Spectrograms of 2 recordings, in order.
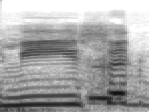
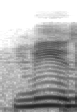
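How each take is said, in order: First: The ending is an extra 'id' syllable. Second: The ending is a single t sound. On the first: The speaker calls it wrong. "এটাকে মিসেড বলি আমরা? No." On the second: The speaker calls it right. "এখানে ইডি এর উচ্চারণটা টি"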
